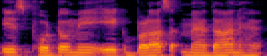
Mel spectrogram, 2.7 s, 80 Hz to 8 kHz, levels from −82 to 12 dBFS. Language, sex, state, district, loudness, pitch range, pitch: Hindi, male, Jharkhand, Garhwa, -13 LUFS, 135-145 Hz, 140 Hz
